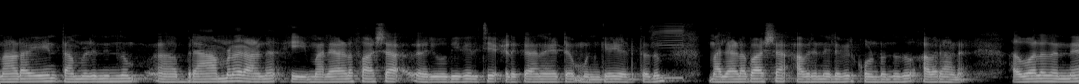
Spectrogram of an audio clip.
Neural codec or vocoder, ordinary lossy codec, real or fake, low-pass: none; MP3, 64 kbps; real; 7.2 kHz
